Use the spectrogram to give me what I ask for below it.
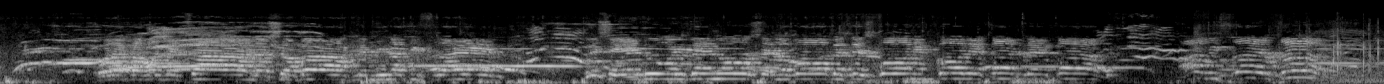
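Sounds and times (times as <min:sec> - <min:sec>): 
beach crowd cheering: 0:00.1 - 0:13.8
crowd clapping: 0:13.0 - 0:13.8.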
